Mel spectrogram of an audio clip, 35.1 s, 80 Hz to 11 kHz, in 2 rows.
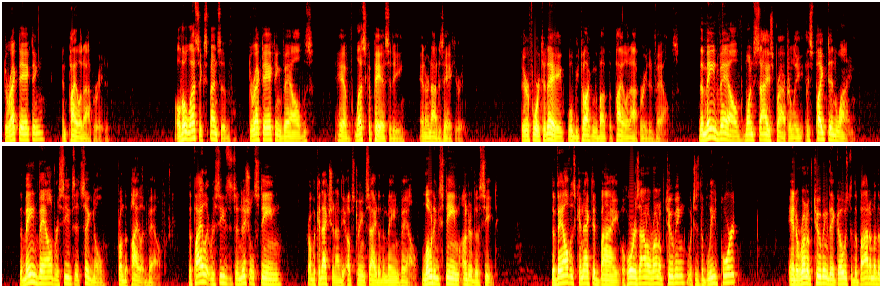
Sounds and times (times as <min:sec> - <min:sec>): Speech: 0:00.0 - 0:02.2, 0:03.4 - 0:09.3, 0:10.4 - 0:17.1, 0:17.9 - 0:32.3, 0:33.3 - 0:35.1.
